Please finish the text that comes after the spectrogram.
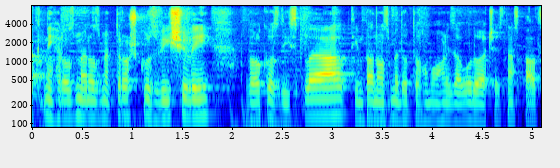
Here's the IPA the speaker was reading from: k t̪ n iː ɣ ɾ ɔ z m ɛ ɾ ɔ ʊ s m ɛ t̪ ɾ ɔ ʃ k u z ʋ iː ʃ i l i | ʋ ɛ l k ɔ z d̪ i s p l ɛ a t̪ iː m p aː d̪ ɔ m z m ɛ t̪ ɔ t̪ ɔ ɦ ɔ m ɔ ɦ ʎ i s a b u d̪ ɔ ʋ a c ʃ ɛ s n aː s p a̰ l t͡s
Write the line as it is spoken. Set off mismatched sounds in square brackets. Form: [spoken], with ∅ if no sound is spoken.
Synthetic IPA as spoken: k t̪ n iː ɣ ɾ ɔ z m ɛ ɾ ɔ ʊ [z] m ɛ t̪ ɾ ɔ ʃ k u z ʋ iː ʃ i l i | ʋ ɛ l k ɔ z d̪ i s p l ɛ a t̪ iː m p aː d̪ ɔ m z m ɛ [d̪] ɔ t̪ ɔ ɦ ɔ m ɔ ɦ [l] i [z] a b u d̪ ɔ ʋ a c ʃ ɛ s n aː s p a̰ l t͡s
